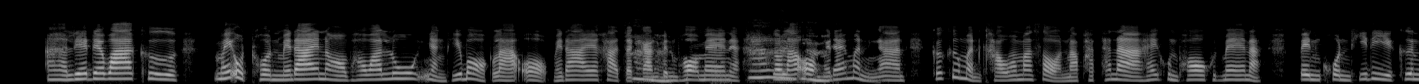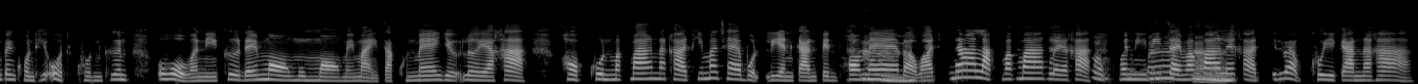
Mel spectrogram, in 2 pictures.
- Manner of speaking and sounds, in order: other background noise
- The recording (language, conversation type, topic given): Thai, podcast, บทเรียนสำคัญที่สุดที่การเป็นพ่อแม่สอนคุณคืออะไร เล่าให้ฟังได้ไหม?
